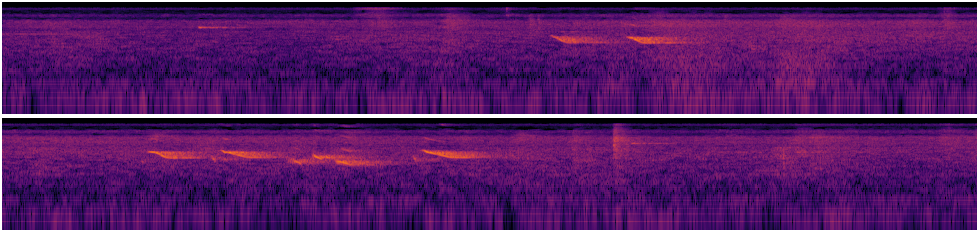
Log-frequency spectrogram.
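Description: Short, high bird calls, each dropping slightly in pitch: a pair about three seconds in, then a quick run of about six a little later.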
